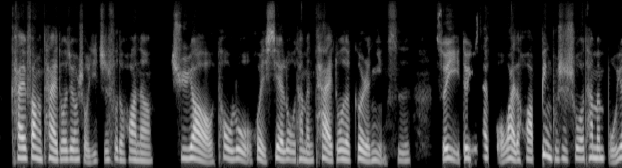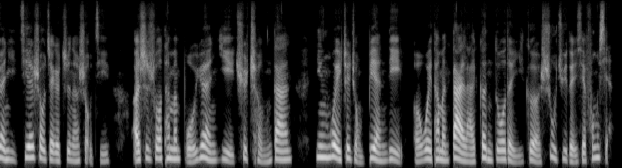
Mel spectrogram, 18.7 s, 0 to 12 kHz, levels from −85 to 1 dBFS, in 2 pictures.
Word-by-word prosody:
开 210 -1 +4
放 215 -2 +5
太 195 -3 +3
多 185 +1 0
这 195 - -1
种 185 0 0
手 125 - -5
机 150 +5 -11
支 175 +3 -6
付 190 +3 -5
的 170 - -2
话 180 +1 0
呢， 155 -2 -3 0.3
需 200 -1 -4
要 175 -11 +5
透 210 -5 -1
露 195 +1 -1
或 185 -7 -1
泄 185 - +3
露 175 -2 -2
他 190 +2 -5
们 160 -2 -4
太 160 - +3
多 185 +3 -1
的 170 - +2
个 185 +3 +1
人 155 +3 -1
隐 150 - -9
私。 160 0 -12 0.4
所 200 - +1
以 195 -6 -1
对 210 - +2
于 195 - -6
在 220 -2 0
国 - - -6
外 200 -2 +4
的 170 - 0
话， 180 +2 0
并 270 -6 +2
不 190 - -8
是 195 +1 -4
说 195 +2 -2
他 220 +2 -2
们 205 0 +1
不 130 -9 -7
愿 200 -3 +2
意 170 -3 -9
接 220 +10 +3
受 210 -3 0
这 175 - 0
个 155 -2 0
智 175 - -5
能 150 -1 -6
手 - - -5
机， 150 +1 -13 0.3
而 165 - +5
是 205 +4 -1
说 200 +1 +1
他 205 +2 -1
们 195 -1 +1
不 135 -6 -3
愿 180 -4 +1
意 150 -6 -3
去 205 +6 -3
承 150 -4 -6
担 180 0 +2 0.3
因 225 -1 +2
为 225 -6 +7
这 210 +4 +1
种 125 -10 -6
便 170 -8 +1
利 175 -7 -4
而 140 +1 -4
为 190 +3 +1
他 190 0 0
们 165 -1 0
带 195 -1 +7
来 140 -2 -1
更 185 +3 0
多 185 +1 0
的 165 - 0
一 125 +1 -13
个 145 -2 -1
数 205 - -4
据 180 +1 -7
的 145 -3 0
一 - - -6
些 160 +4 -2
风 215 +5 -3
险。 220 - -4
185 Hz, 290 characters per minute, -23 LUFS, 160-205 Hz, 0.4 s, 为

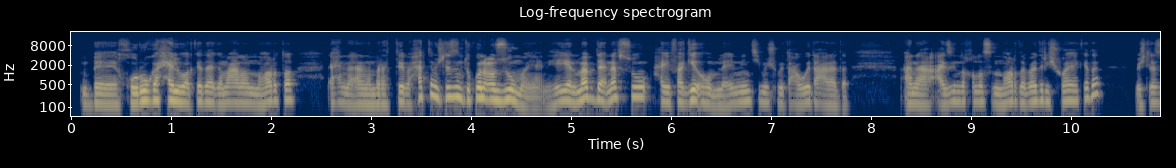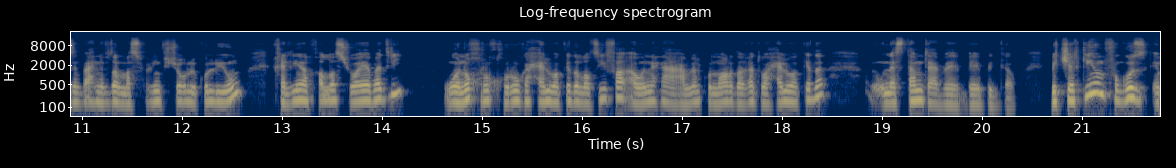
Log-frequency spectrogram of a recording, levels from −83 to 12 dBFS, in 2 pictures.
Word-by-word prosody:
بخروجة 135 +5 +3
حلوة 155 -4 +5
كده، 150 +2 0
يا 145 - +1
جماعة 140 +2 +1
أنا 140 0 +1
النهارده 155 +7 0 0.4
إحنا 135 -2 -2
أنا 125 0 -2
مِرَتِّبة، 130 +2 -2
حتّى 205 +4 0
مش 210 -3 +2
لازم 210 0 +4
تكون 195 +2 +6
عزومة 175 - +5
يعني، 100 +3 -8
هي 165 +2 +3
المبدأ 180 +2 +5
نفْسه 205 +3 +2
هيفاجئهم 145 -3 +1
لإن 130 +6 -3
أنتِ 155 -1 -5
مش 140 -1 -7
متعوّده 135 +1 -2
على 120 -2 -1
ده، - - -11 0.6
أنا 130 -2 +2
عايزين 140 +5 -1
نخلّص 150 -1 -5
النهارده 140 +3 -2
بدري 155 +2 -1
شوية 160 +1 -2
كده، 220 +11 -3 0.3
مش 120 +3 -7
لازم 145 0 -3
بقى - - -1
إحنا 145 -1 -4
نفضل 145 +1 -1
مسحولين 135 +3 -3
في - - -14
الشغل 150 -2 -3
كلّ 155 +2 -4
يوم، 185 - 0 0.3
خلّينا 150 +4 -1
نخلّص 170 0 -1
شوية 155 +2 +2
بدري 185 - -1 0.4
ونُخرُج 160 +3 +1
خروجه 155 +2 -3
حلوة 150 -1 -1
كده 150 +1 -2
لطيفة، 180 +9 -1
أو 135 -8 -1
إن 145 - -1
إحنا 150 -1 -6
عاملة 130 +2 -3
لكم 150 -3 -7
النهارده 140 0 -1
غدوة 140 -1 -3
حلوة 150 +1 -1
كده، 210 - -2 0.4
ونستمتع 140 +2 0
ب 125 - -15
ب 125 0 -6
بالجو، 115 -4 -11 0.4
بتشاركيهم 170 - +4
في 245 -9 -5
جزء 185 -3 +3
150 Hz, 185 wpm, -23 LUFS, 135-170 Hz, 0.6 s, تكون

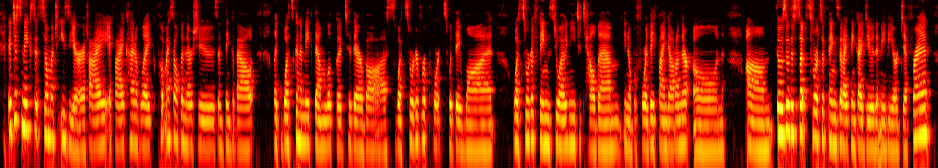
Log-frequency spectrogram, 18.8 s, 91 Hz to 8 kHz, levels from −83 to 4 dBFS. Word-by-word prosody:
it 255 - +5
just 335 +1 +3
makes 260 -1 +5
it 245 0 0
so 215 -3 +1
much 200 -1 -2
easier 155 -7 -1
if 150 +1 -4
I 165 +1 +1
if - - -1
I 160 0 +1
kind 175 +1 -3
of, 165 - -10
like, 160 -1 -1
put 215 - -5
myself 190 -1 -2
in 190 -1 -2
their 165 0 -2
shoes 155 -2 -4
and 160 -2 -7
think 165 0 -6
about, 150 -1 -2 0.4
like, 170 -2 -2
what's 175 -1 +2
gonna 185 -1 0
make 175 -1 -3
them 160 -2 0
look 165 0 -2
good 155 -1 -3
to 165 0 -5
their 150 -1 +2
boss? 145 0 -3
What 160 -1 -1
sort 180 -1 -1
of 185 0 -4
reports 180 -3 -4
would 165 - -3
they 155 - +3
want? 145 0 -3 0.4
What 180 0 +1
sort 190 0 0
of 195 0 -1
things 170 -3 +1
do 175 0 0
I 160 0 +3
need 170 0 -4
to 175 - -7
tell 155 -2 -3
them, 150 0 -1
you 170 - -7
know, 155 - -2
before 160 +1 -1
they 165 +1 +1
find 160 -1 -1
out 155 0 -1
on 160 - 0
their 170 +1 +1
own? 145 +1 -4 0.4
Um, 150 -2 0
those 225 0 +10
are 250 - +11
the 240 - +6
so 240 +1 +5
sorts 210 -4 +1
of 200 - -3
things 175 -3 0
that 180 - +3
I 160 - +4
think 165 -1 -5
I 160 -1 +5
do 155 0 -1
that 160 - -2
maybe 150 -1 -4
are 145 - 0
different. 200 +11 +3
165 Hz, 240 wpm, -24 LUFS, 155-180 Hz, 0.4 s, are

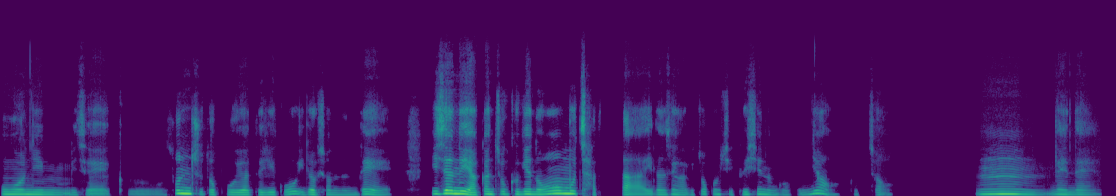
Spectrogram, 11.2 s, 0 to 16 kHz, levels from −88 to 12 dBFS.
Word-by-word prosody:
부모님 180 -2 -3
이제 85 - -11
그 80 -1 -22
손주도 225 -8 +5
보여드리고 170 +3 -6
이러셨는데 175 0 -7 0.4
이제는 230 +1 +8
약간 185 +2 +2
좀 200 +1 -8
'그게 195 +1 -2
너무 230 +5 +5
잦다.' 90 - -6
이런 170 - -8
생각이 170 -2 -11
쪼끔씩 185 -1 -13
드시는 180 -2 -9
거군요. 175 +4 -8
그쵸. 80 -1 -21 0.9
음 195 -3 +1
네네. 175 -1 -9
180 Hz, 270 characters per minute, -25 LUFS, 165-195 Hz, 0.9 s, 이제는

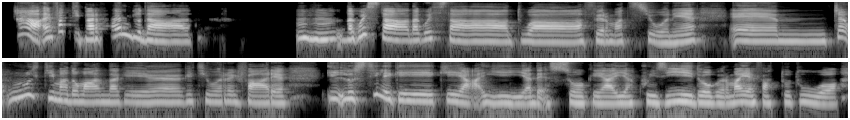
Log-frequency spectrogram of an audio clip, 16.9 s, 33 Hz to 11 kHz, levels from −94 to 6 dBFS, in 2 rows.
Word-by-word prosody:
Ah, - - +8
e - - +9
infatti 260 -5 -2
partendo 255 - +3
da 190 -4 +4 1.1
Mh-mh, 245 -2 -1
da 230 +1 +6
questa 245 - +5
da 215 0 +1
questa 195 -6 +1
tua 180 -2 +2
affermazione, 185 0 -3 0.3
ehm, 195 -1 -2
c'è 280 +5 -1
un'ultima 270 - -4
domanda 180 -1 -2
che 175 0 -5
che 190 +1 -9
ti 195 +1 -11
vorrei 185 0 -7
fare: 165 -1 0 0.4
il 255 -1 -3
lo 250 - +1
stile 245 +3 -1
che 200 -3 -1
che 195 -1 -3
hai 160 -1 -2
adesso, 160 +2 -3
che 160 -1 -5
hai 155 +1 +2
acquisito, 170 +1 0
che 160 - -6
ormai 175 +4 +2
hai 170 - +1
fatto 165 0 -8
tuo, 160 -5 -5
190 Hz, 130 wpm, -22 LUFS, 175-215 Hz, 1.1 s, e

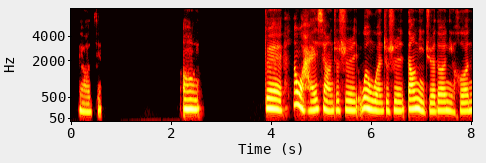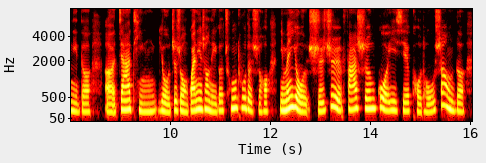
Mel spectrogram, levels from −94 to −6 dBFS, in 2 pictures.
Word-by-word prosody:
了 175 -4 -4
解。 170 - -13 1.6
嗯。 220 0 +5 1.3
对， 225 -4 +6 0.2
那 325 - +1
我 280 -5 +7
还 200 -1 0
想 215 -4 0
就 205 0 -5
是 200 0 -1
问 225 -3 +4
问， 185 -1 -1
就 190 - -6
是 190 +1 -3
当 230 +1 +5
你 195 -4 +3
觉 180 0 -4
得 195 0 -1
你 190 -2 -3
和 180 +2 -5
你 190 -2 -3
的， 170 0 -5 0.3
呃， 165 -1 -1
家 215 +3 +2
庭 180 -4 -6
有 180 -4 -2
这 200 +3 -2
种 180 -3 -2
观 190 +3 +2
念 225 0 +3
上 220 -2 0
的 175 - -4
一 165 - -7
个 190 0 -4
冲 240 +5 0
突 245 -1 -2
的 210 -3 -1
时 175 -1 -10
候， 180 0 -5 0.2
你 200 - -1
们 225 +7 +6
有 185 -10 +3
实 180 0 -5
质 240 -4 0
发 210 +3 -1
生 235 -1 +1
过 230 -5 0
一 200 0 -2
些 185 -1 -6
口 175 -2 -8
头 170 +1 -7
上 245 -4 0
的 175 -1 -5
195 Hz, 200 characters per minute, -22 LUFS, 180-220 Hz, 1.6 s, 我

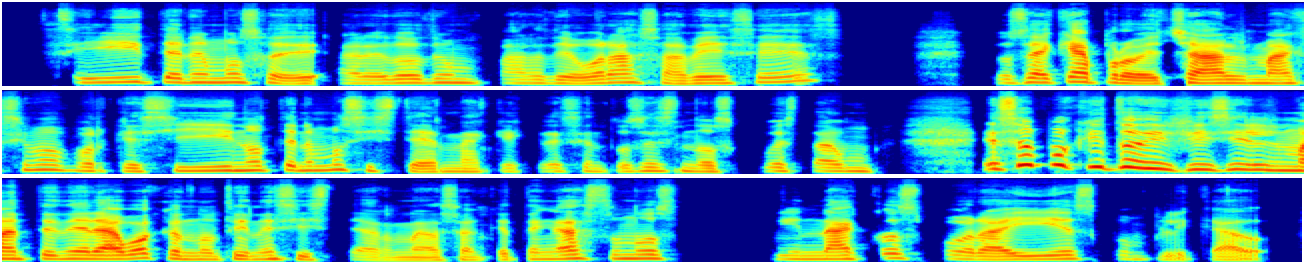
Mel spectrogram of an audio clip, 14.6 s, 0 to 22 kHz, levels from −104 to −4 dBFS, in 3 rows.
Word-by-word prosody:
sí, 200 +3 -4
tenemos, 195 -1 -2
eh, 140 +2 -1
alrededor 155 +3 -4
de 185 - -5
un 180 -2 -5
par 165 -2 -9
de 155 -2 -2
horas, 185 +6 -1
a 140 - -1
veces. 205 - -4 0.5
Entonces, 170 +4 -4
hay 190 - +4
que 220 - +6
aprovechar 160 -4 +5
al 165 - -3
máximo, 170 +8 -1
porque 170 -4 -7
sí, 175 +5 -3
no 200 +2 -1
tenemos 205 +2 -3
cisterna, 140 -5 -5
¿qué 150 0 -15
crees? 155 +2 -13
Entonces 160 +2 -8
nos 145 -3 -6
cuesta 165 0 -6
un 160 -1 -6 0.4
es - - +2
un 460 - +11
poquito 360 -5 +7
difícil 235 -5 +3
mantener 175 -1 +4
agua 170 +6 +7
cuando 165 -6 -3
no 145 - -10
tienes 165 0 -3
cisternas, 125 -4 -7
aunque 135 +1 -8
tengas 180 +4 0
unos 185 0 -2 0.3
tinacos 165 +5 0
por 165 -5 -4
ahí 150 +3 +2
es 175 0 -3
complicado. 165 -3 -8
170 Hz, 190 wpm, -24 LUFS, 155-195 Hz, 0.5 s, un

